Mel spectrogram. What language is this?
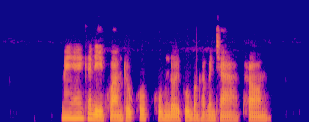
Thai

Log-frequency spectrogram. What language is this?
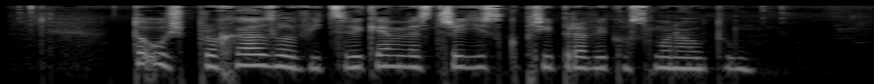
Czech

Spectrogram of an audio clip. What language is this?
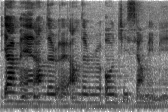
English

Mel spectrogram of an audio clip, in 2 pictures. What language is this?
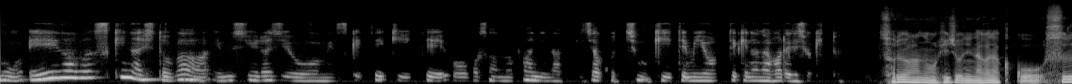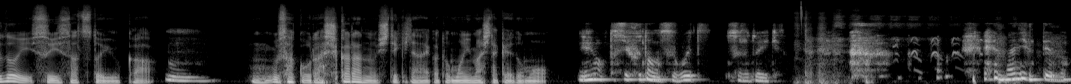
Japanese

